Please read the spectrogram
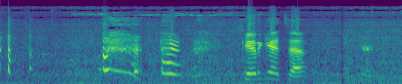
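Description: Short bursts of people's voices over a steady low rumble of road traffic.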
